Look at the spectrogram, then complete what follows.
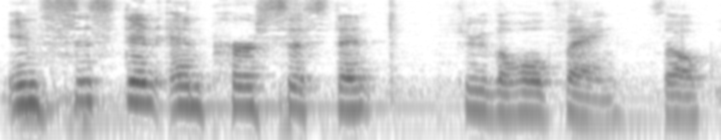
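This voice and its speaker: A woman with a very low-pitched voice and a bright, forceful edge co-hosts a casual chat. She speaks conversationally, as a co-producer would. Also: expressive, a little slow. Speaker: co-host, co-producer.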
